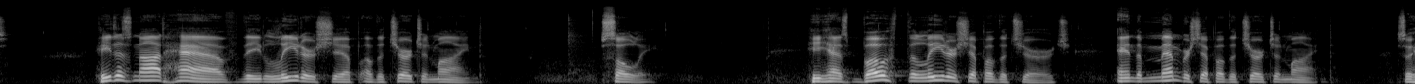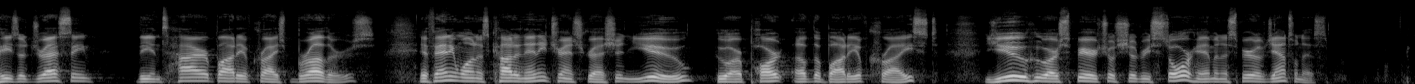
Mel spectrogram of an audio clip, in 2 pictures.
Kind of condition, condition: setting, large echoing room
